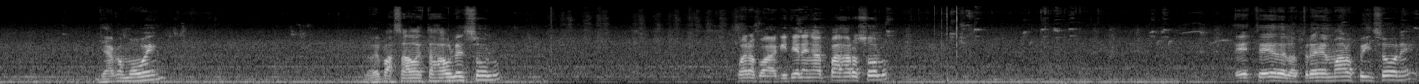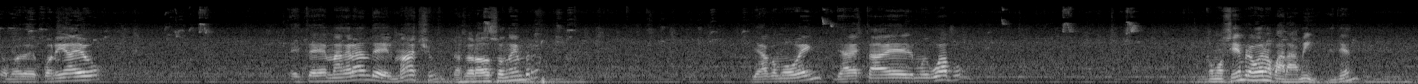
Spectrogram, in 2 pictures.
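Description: A small songbird sings in short, rapid warbling bursts, close by.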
